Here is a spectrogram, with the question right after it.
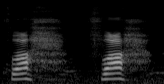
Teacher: हा हलक का आखिर जो सीने की तरफ है उससे निकलती है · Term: सीने वाली हा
